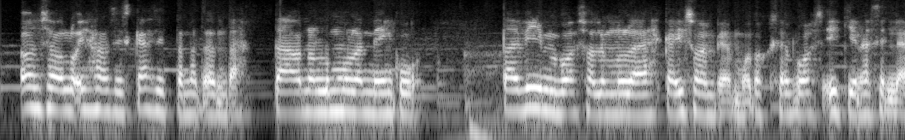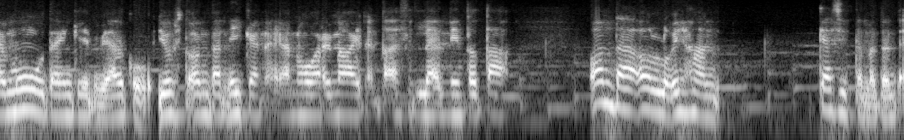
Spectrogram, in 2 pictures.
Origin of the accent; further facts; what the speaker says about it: Espoo, Uusimaa, Finland; mä oon 20-vuotias ja mä oon Espoosta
